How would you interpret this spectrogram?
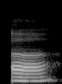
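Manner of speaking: "uh" as a relaxed, neutral vowel; schwa sound. Shown as a demonstration. Teacher showing the second sound of A, schwa sound. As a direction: say "uh" from the throat with a loose jaw. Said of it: "they make a big difference".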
